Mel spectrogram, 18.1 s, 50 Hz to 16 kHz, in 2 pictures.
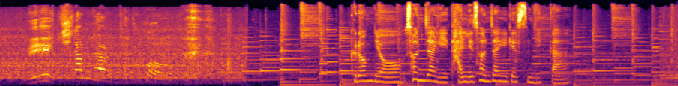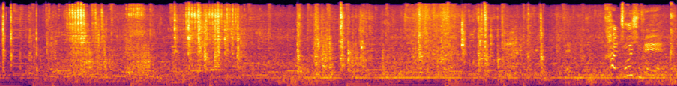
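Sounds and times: background music: 2.4s - 18.0s
boat engine and water wash: 8.8s - 18.0s
gear clattering on deck: 9.0s - 16.4s.

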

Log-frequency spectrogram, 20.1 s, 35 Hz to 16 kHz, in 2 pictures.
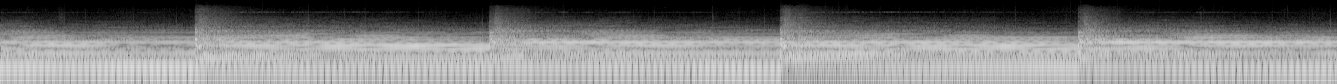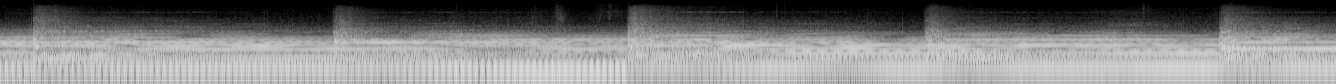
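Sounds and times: large bronze bell tolling: 0.0s - 20.0s.

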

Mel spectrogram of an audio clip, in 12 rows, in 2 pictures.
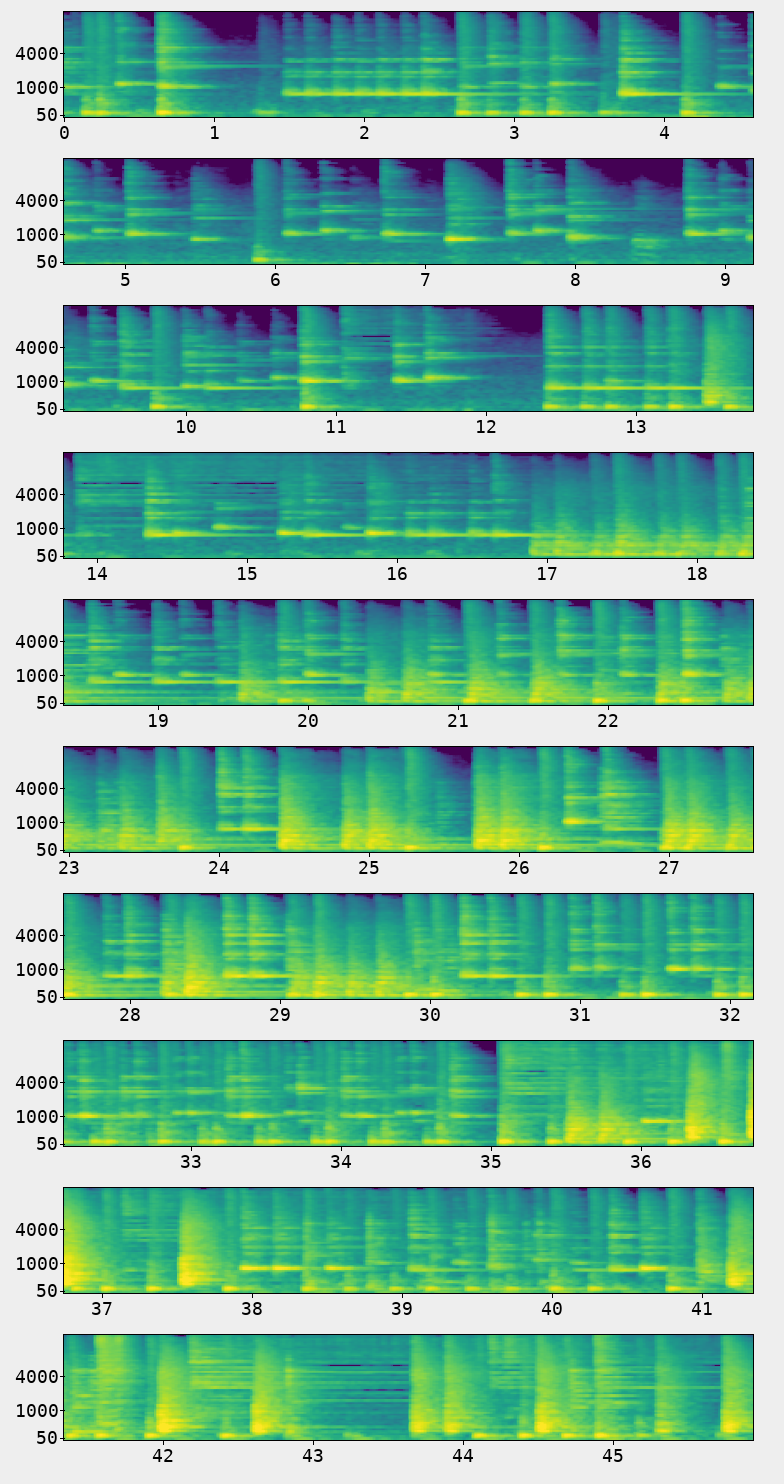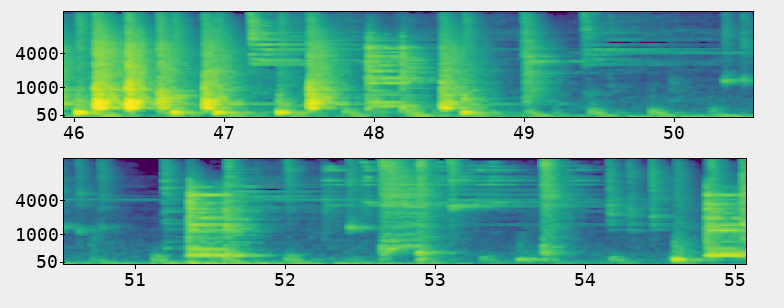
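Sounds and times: drum kit playing: 0.0s - 0.8s, 12.4s - 55.0s.

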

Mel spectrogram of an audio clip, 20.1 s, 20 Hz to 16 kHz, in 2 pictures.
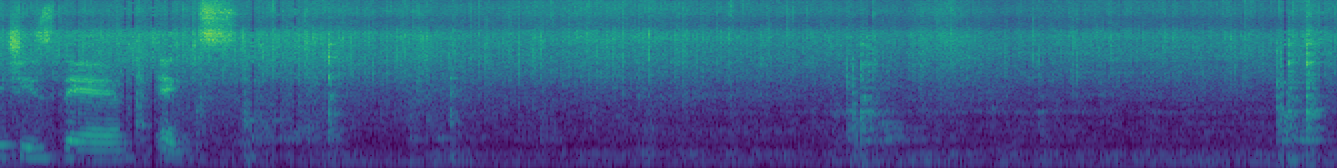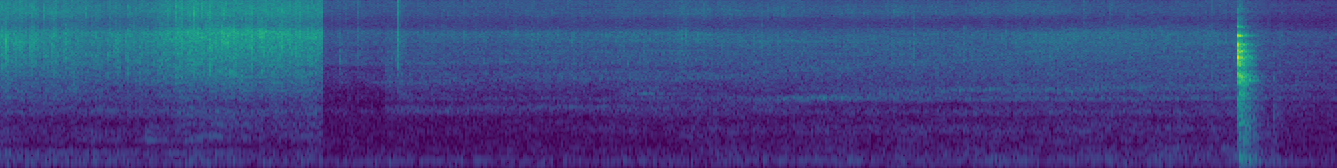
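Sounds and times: food sizzling in frying pan: 0.0s - 20.0s.

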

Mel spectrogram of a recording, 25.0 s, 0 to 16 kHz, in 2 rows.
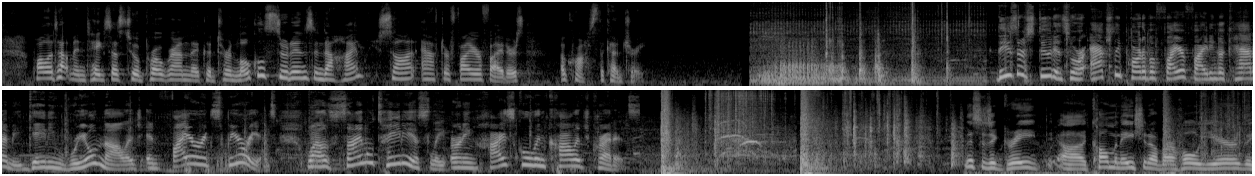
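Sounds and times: sharp cracks: 19.1s - 22.2s.

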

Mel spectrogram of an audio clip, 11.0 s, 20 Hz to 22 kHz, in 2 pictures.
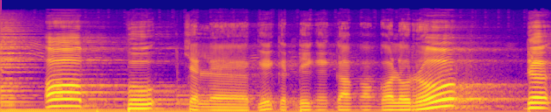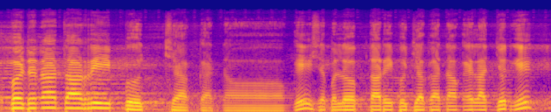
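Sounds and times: man chanting: 0.4s - 11.0s.

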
